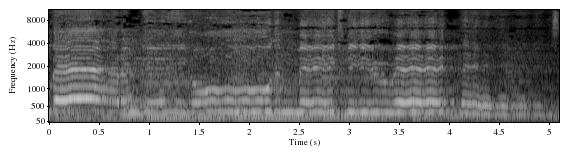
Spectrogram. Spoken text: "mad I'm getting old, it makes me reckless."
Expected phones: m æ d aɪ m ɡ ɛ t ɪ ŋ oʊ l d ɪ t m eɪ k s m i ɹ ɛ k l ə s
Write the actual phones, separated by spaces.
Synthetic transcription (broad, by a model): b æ d aɪ m ɡ ɛ t ɪ ŋ oʊ l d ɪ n m eɪ k m i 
